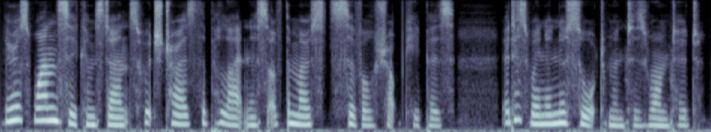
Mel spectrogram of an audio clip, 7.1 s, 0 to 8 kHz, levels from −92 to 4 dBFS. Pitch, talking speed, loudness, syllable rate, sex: 195 Hz, 170 wpm, -18 LUFS, 5.2 syllables/s, female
